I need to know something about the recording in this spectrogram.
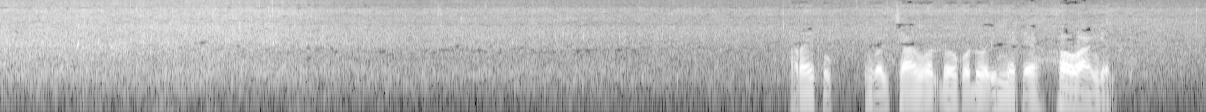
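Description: Water trickles and gurgles over stones in a shallow stream.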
